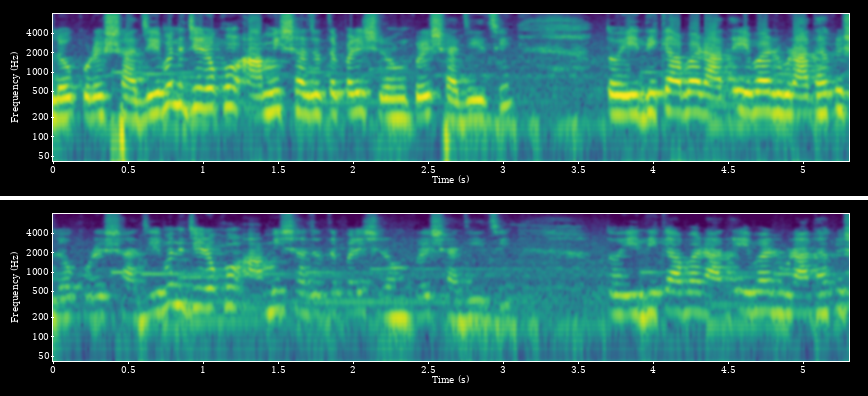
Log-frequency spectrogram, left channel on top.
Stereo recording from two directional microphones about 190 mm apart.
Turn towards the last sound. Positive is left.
turn(degrees=35)  # may be behind; listen again after turning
